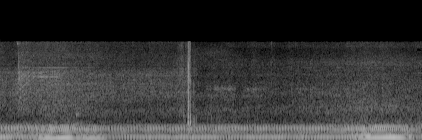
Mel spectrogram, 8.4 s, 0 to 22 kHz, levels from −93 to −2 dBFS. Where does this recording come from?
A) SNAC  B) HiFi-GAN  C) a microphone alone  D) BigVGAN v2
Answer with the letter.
C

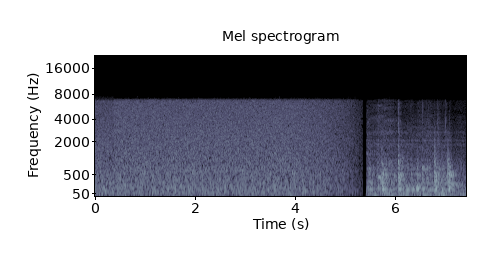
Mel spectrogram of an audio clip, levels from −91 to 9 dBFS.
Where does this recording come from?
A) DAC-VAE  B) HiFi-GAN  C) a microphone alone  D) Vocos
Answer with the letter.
C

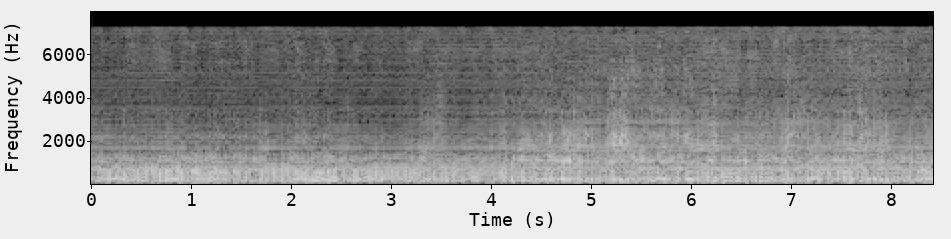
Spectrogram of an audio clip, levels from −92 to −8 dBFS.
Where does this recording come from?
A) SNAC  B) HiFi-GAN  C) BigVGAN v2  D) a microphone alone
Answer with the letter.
B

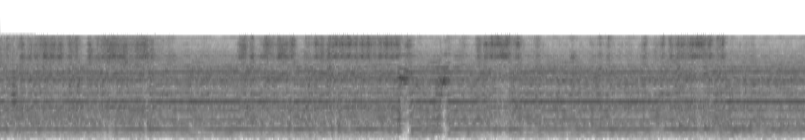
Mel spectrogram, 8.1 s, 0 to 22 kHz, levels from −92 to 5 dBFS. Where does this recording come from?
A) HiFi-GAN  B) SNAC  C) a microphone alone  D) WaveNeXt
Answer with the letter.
A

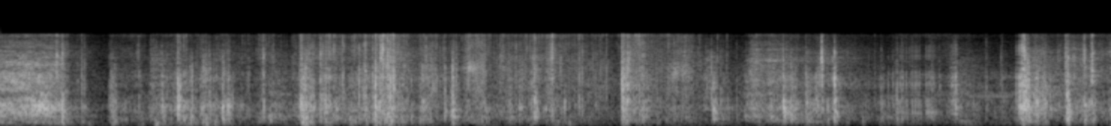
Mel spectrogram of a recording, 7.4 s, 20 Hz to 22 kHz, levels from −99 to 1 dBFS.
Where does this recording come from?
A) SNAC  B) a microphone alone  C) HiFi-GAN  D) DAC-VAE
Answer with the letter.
B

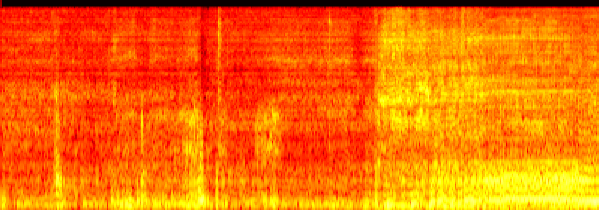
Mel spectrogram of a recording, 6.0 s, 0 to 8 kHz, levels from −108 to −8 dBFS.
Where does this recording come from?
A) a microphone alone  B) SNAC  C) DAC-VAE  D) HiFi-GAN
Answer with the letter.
D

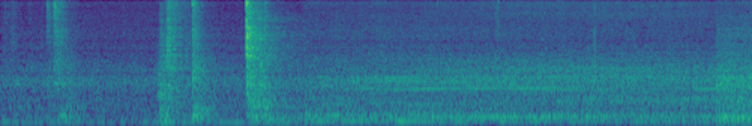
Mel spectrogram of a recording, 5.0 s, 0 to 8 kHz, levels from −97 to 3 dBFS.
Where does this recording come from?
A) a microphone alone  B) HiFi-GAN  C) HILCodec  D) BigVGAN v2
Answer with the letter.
A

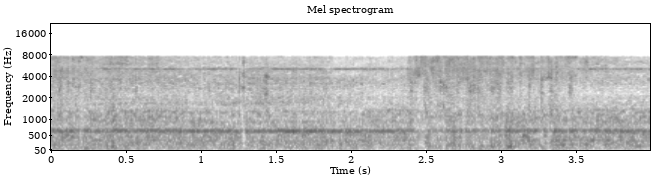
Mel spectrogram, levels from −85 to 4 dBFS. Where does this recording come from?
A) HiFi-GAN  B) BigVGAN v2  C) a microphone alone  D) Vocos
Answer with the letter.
A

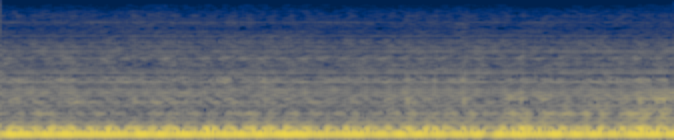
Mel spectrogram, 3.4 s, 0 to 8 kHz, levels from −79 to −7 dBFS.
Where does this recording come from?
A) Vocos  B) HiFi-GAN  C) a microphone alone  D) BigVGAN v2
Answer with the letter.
B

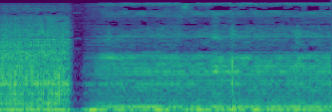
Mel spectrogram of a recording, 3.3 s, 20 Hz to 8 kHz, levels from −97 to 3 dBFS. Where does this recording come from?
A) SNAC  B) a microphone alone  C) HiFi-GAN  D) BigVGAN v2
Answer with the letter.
C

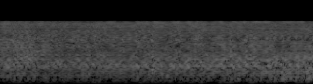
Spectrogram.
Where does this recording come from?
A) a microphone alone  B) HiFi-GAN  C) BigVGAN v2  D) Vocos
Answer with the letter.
B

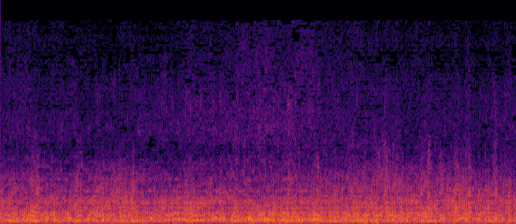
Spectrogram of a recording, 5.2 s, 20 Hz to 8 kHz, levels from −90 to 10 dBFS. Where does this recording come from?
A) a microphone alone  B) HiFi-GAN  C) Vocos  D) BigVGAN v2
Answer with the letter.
B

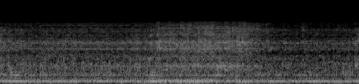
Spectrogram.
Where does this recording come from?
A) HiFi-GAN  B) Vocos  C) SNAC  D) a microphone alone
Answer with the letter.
A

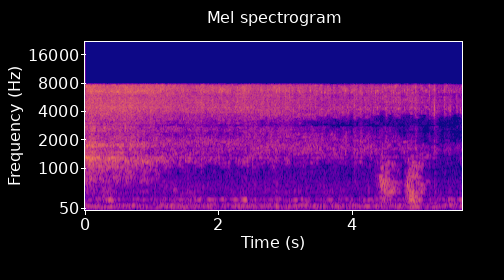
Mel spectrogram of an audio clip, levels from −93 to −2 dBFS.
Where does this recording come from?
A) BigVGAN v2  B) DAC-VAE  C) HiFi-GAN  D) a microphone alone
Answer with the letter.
C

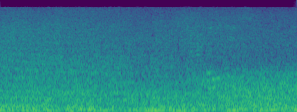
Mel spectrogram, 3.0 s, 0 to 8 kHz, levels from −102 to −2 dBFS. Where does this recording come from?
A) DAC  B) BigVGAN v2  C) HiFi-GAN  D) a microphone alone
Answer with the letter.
D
